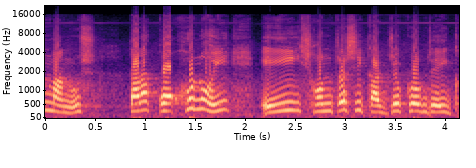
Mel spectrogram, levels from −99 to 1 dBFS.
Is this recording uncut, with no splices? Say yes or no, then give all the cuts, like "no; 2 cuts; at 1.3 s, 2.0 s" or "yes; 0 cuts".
yes; 0 cuts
